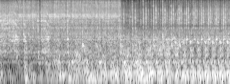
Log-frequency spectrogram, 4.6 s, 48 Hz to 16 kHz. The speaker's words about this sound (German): Er ruckelt und schnauft ein wenig, doch dieser 18 PS starke Motor, Baujahr 1975, wird die Segeljacht Timpe T aus dem Hafen hinaus bewegen.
